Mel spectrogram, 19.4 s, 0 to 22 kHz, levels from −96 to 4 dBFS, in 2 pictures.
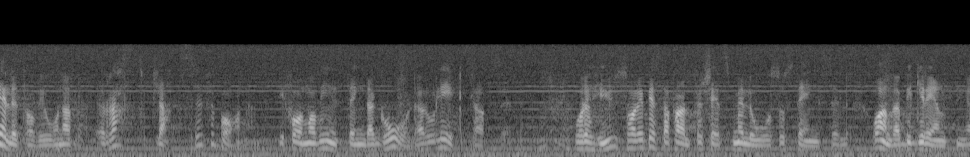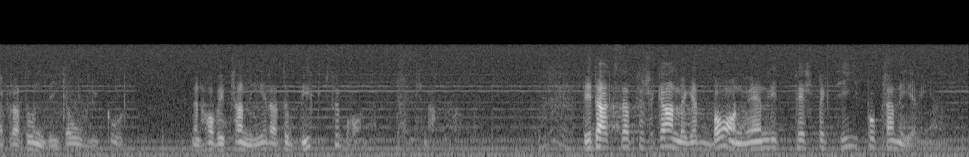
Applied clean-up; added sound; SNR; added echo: none; Zipper (clothing) + Bowed string instrument; 20 dB; none.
